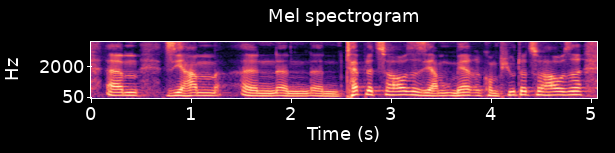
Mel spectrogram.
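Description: Fairly high-pitched for a man, this is a plain, everyday voice with ordinary pitch variation. He keeps a moderate pace and very even loudness. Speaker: talk show host. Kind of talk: talk show interview questions. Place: studio. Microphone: headset.

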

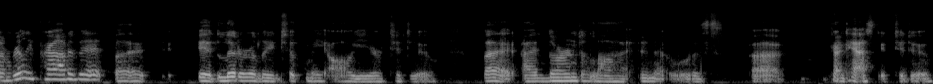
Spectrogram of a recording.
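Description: A woman with an American accent speaks at a fairly slow pace. Her voice is very deep and low, with very wide pitch swings. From Los Angeles. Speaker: painter; artist giving a lecture. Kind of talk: artist lecture with Q&A. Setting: video call. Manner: halting, many fillers. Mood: reflective, warm. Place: home room. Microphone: video call.

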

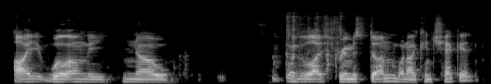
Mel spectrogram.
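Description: At a fairly slow pace, a man speaks in a monotone, flat intonation against a quiet background. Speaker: paint maker streamer. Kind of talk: casual live stream chat.

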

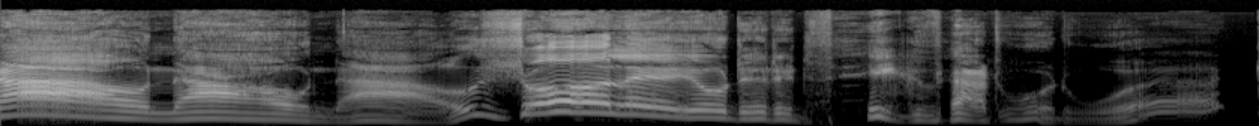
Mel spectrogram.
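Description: Put-on character voice at a middle pitch and a very slow pace. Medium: voice reel. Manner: pompous, condescending.

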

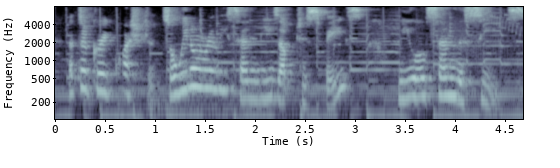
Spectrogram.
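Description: There is clear music in the background. Over it, a woman talks at a moderate pace. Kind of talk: interview answer.

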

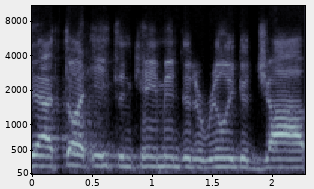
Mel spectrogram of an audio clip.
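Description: Fairly even intonation from a male speaker. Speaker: basketball head coach. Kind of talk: press conference answer. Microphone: video call.

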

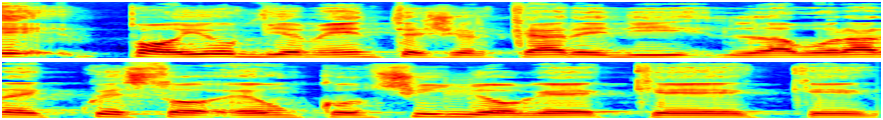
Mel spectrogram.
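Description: Against a quiet background, a man speaks at a moderate pace with a fairly high pitch. His tone is dark and mellow, and his intonation is fairly even. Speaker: comic book artist. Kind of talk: interview answer. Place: studio.

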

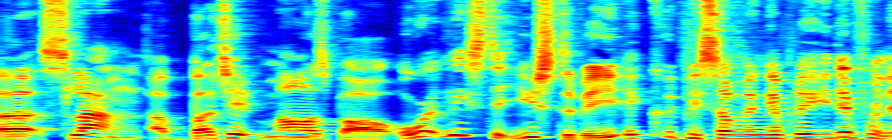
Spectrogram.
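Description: A man's high voice with an English accent, a very fast pace and very wide pitch swings, over a quiet background. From England. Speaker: YouTube cooking channel host; food vlogger. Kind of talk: casual taste-test video. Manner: animated. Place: kitchen. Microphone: new microphone, less echoey; lapel.

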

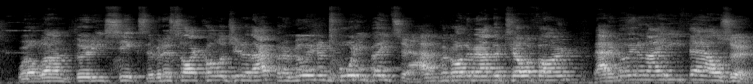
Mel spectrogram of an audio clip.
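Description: The speaker is a man with ordinary pitch variation and a fairly quick pace. His voice carries audible room echo. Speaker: auctioneer. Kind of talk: property auction call. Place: office.

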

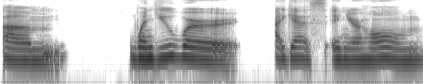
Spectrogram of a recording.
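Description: Over a quiet background, a woman speaks with a New York accent at a fairly low pitch. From New York City. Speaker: podcast host. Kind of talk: casual interview.

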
